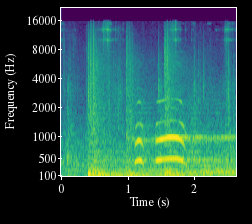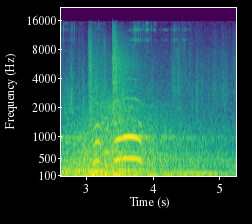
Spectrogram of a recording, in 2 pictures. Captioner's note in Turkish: Baykuş ötüyor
